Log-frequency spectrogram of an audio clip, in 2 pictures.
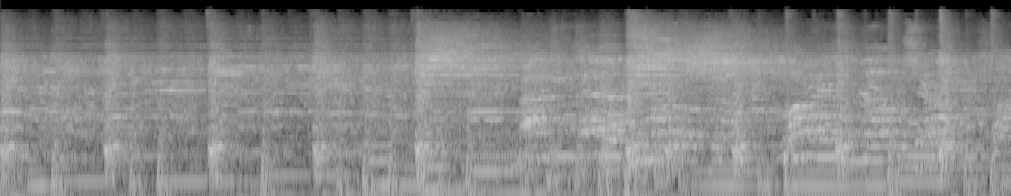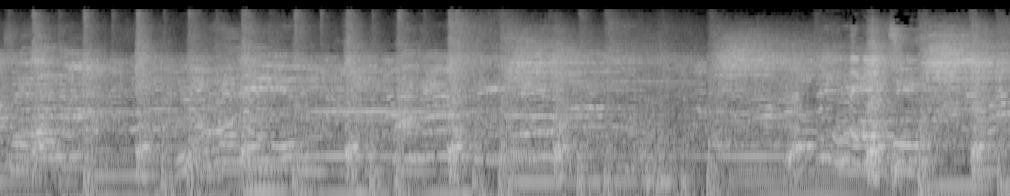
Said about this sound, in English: We're at the rodeo. I've never been. It's, the horses are out. Everyone's in a great mood. It's going to be a fantastic night.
